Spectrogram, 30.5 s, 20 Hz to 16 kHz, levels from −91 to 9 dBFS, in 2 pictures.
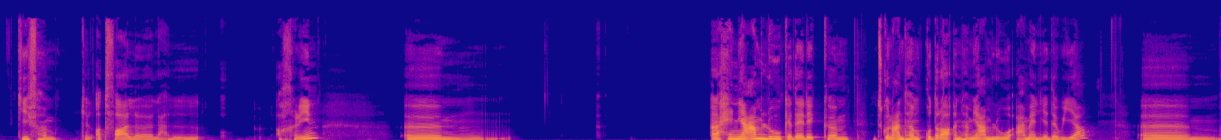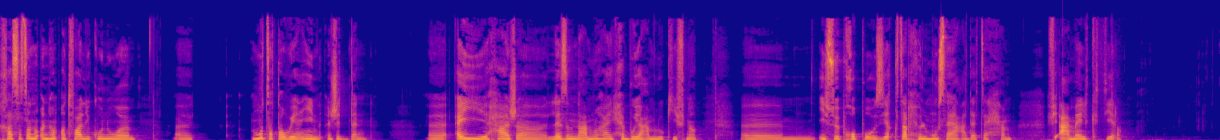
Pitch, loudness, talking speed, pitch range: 190 Hz, -21 LUFS, 75 wpm, 175-210 Hz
